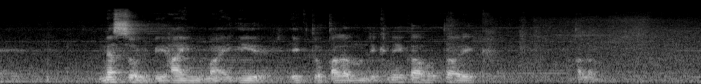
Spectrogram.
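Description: An elderly man reads aloud calmly into a microphone.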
